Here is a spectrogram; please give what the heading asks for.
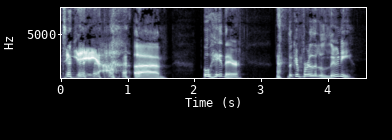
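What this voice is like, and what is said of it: Put-on Canadian accent. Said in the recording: “your best Canadian accent? ... This is my Canadian accent.”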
